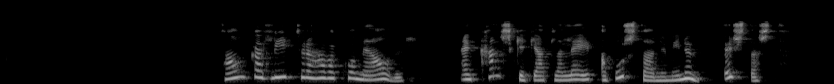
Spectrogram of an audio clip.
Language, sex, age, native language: Icelandic, female, 50-59, Icelandic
